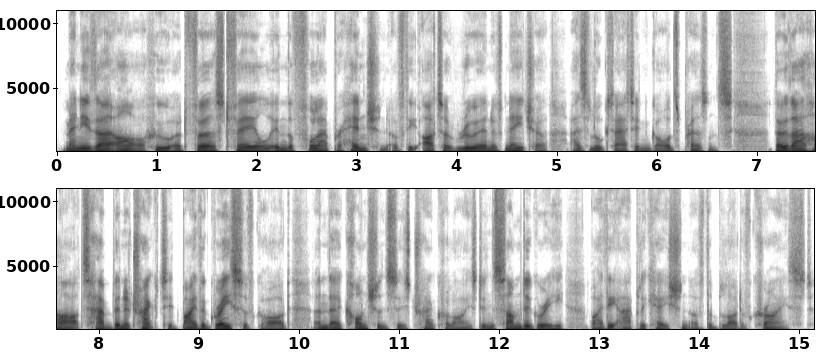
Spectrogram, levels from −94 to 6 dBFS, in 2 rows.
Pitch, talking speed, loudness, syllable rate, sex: 125 Hz, 195 wpm, -19 LUFS, 5.3 syllables/s, male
